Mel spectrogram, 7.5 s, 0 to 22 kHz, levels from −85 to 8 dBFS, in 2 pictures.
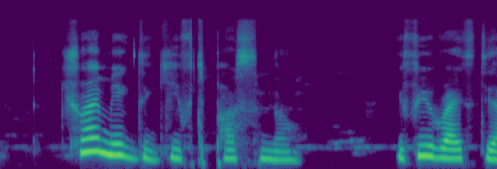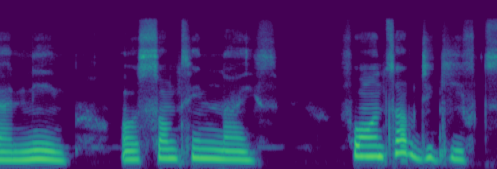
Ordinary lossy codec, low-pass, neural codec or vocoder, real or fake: none; 14.4 kHz; autoencoder, 48 kHz, 128 numbers a frame, DAC-VAE, trained on Japanese speech; fake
